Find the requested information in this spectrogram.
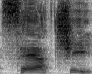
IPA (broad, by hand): seəʧiː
